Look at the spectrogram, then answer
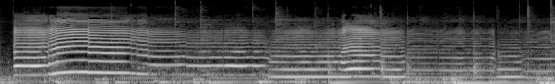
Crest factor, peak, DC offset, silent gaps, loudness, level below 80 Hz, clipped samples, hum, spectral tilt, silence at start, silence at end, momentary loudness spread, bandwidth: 16 dB; 0 dBFS; under 0.1%; none; -15 LUFS; -28 dBFS; under 0.1%; none; -4 dB/octave; 0 s; 0 s; 11 LU; over 20 kHz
